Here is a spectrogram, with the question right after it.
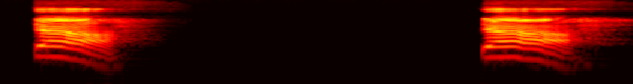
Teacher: ता पतला होगा, देखें, ता, ता पतली आवाज, ता। जबान की नोक सामने के दांतों के मसूड़े, लेकिन जबान चौड़ी होगी, उससे अदा होगा ता, ता।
